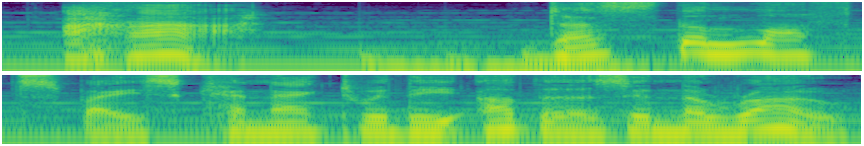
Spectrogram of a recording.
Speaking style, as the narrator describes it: Dave Welch triumphantly exclaiming

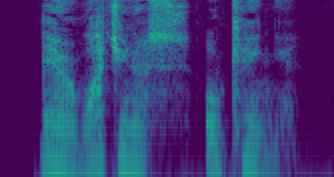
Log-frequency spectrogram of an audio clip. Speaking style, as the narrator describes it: whispered

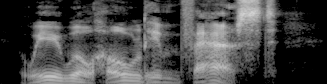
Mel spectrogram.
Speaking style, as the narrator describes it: he muttered to himself

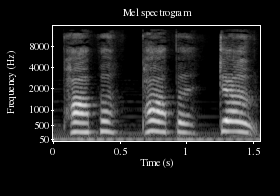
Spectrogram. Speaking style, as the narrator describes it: she cried, bursting into sobs and tears

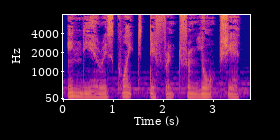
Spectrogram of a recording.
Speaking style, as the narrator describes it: Mary said slowly, as she thought the matter over

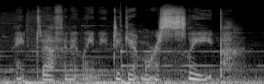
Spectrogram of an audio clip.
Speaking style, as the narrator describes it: muttered to herself

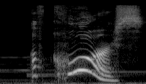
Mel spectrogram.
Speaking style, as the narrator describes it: Eyeshank exclaimed

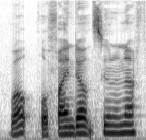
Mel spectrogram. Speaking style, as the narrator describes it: Violet said

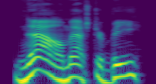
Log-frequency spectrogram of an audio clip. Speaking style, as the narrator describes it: said he

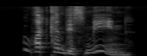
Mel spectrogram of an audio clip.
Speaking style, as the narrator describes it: exclaimed the elder lady

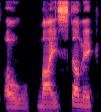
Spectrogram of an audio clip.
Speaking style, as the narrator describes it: Benson slowly says

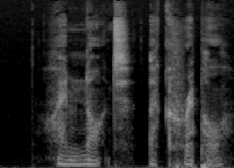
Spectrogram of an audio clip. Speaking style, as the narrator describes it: he cried out furiously

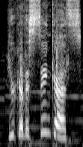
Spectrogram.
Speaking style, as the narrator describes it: Zeta laughed

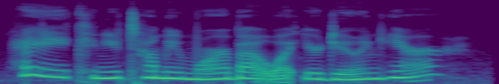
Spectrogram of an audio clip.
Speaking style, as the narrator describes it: took a deep breath and I walked out and calmly asked

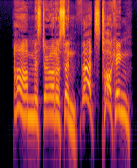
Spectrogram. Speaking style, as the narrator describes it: cried the butler

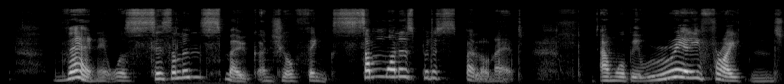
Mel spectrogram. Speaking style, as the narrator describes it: chuckled Naughty Pipperty to himself

